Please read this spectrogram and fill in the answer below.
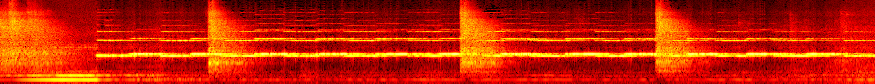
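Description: A small flute holding one long high note that wavers slightly between two close pitches, starting about two seconds in, over a low hum. Three short hissing sweeps cut in, each falling from very high to lower.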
